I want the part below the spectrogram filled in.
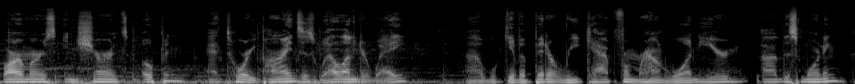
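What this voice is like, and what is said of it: Voice sounds unwell, not great. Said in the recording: “Feeling a little bit better this morning. You'll probably hear it in my voice quite a bit. And it still doesn't sound great”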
